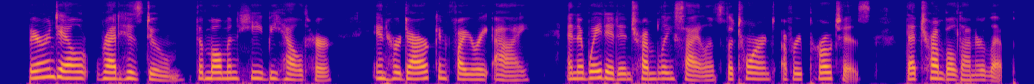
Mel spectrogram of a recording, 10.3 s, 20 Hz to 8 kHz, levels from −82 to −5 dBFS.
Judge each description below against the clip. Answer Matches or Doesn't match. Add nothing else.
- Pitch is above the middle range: Matches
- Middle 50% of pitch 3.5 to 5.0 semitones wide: Doesn't match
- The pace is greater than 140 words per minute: Matches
